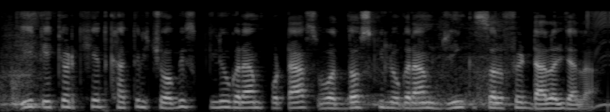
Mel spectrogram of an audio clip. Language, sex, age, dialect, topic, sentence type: Bhojpuri, male, 18-24, Northern, agriculture, question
